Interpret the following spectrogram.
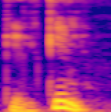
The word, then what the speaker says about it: quel: La pronunciación va a ser igual para todos, inclusive para el plural, quel.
